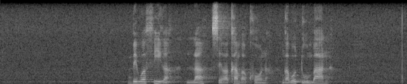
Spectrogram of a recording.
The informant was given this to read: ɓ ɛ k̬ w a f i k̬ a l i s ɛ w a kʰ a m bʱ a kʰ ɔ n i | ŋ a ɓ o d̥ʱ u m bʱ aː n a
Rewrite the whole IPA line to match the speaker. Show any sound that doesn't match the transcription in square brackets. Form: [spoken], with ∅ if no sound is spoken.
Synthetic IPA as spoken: ɓ ɛ k̬ w a f i k̬ a l [a] s ɛ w a kʰ a m bʱ a kʰ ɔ n [a] | ŋ a ɓ o d̥ʱ u m bʱ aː n a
